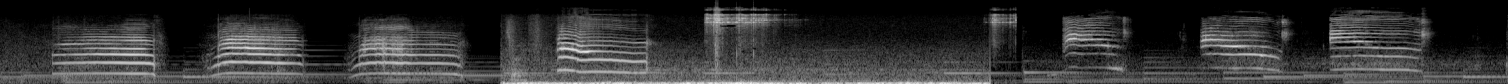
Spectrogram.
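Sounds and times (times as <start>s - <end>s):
faint background music: 0.0s - 15.0s
cat meowing: 0.5s - 4.7s, 5.6s - 6.6s, 10.6s - 11.4s, 12.0s - 14.4s
low rumble: 5.0s - 10.2s.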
